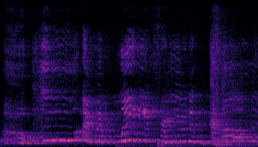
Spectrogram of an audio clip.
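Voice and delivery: high, excited gushing welcome with a laugh; excited grandma greeting. Retold or imitated. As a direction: gush like a delighted grandma at the airport. Grandma greeting family at airport.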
